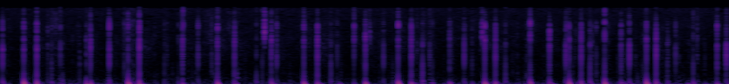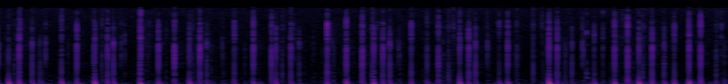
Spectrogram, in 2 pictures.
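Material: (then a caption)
Plant leaf. Long dark nails scratch and tap the large, thick, waxy green leaves of an orchid plant with exposed aerial roots, held close to the microphone. The result is a rapid, continuous stream of short, dry clicks and scrapes with a deep low thump beneath a faint bright crackle, each hit dying away almost instantly.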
